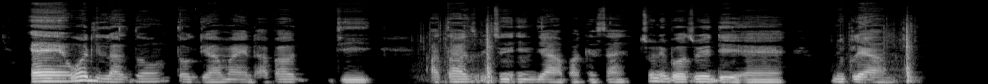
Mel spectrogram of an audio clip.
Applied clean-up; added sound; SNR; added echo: classical method Wiener filter.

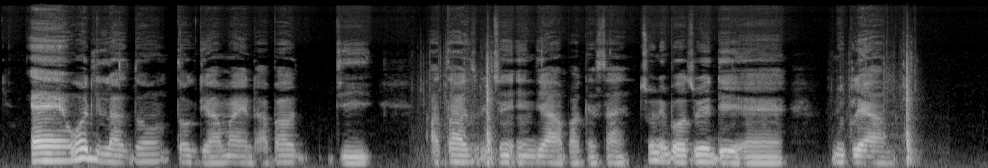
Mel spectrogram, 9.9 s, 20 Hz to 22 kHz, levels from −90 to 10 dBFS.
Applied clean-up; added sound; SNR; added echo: none; Drawer open or close; 9 dB; none.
